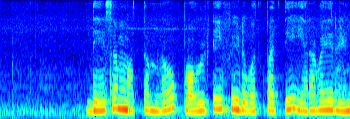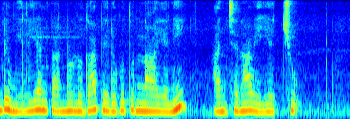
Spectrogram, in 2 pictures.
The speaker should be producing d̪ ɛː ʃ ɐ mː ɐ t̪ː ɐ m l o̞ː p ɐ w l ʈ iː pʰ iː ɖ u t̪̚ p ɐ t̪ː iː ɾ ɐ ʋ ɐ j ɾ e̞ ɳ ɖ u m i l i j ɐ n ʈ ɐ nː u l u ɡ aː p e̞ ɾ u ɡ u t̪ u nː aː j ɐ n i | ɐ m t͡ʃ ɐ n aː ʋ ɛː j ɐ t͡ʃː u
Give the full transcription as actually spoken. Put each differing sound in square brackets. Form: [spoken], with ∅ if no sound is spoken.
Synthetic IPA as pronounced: d̪ ɛː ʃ ɐ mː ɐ t̪ː ɐ m l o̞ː p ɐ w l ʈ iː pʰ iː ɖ u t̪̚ p ɐ t̪ː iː ɾ ɐ ʋ ɐ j ɾ e̞ ɳ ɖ u m i l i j ɐ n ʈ ɐ nː u l u ɡ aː p e̞ ɾ u ɡ u t̪ u nː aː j ɐ n i | ɐ [ɲ] t͡ʃ ɐ n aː ʋ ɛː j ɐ t͡ʃː u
